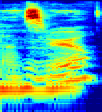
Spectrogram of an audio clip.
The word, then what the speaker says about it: Azrael: Is that how you pronounce it? Azrael?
